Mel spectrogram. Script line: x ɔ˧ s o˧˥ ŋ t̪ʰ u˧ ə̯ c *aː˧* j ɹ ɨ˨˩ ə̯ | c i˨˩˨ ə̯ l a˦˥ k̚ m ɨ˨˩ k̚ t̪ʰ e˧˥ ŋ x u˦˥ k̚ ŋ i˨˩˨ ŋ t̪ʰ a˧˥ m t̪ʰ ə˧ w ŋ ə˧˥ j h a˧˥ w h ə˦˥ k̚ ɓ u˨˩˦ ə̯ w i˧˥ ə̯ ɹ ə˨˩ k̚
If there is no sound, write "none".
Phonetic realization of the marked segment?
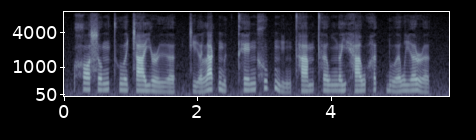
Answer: aː˧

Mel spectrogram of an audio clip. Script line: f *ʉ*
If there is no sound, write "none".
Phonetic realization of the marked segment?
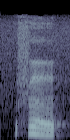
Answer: ʉ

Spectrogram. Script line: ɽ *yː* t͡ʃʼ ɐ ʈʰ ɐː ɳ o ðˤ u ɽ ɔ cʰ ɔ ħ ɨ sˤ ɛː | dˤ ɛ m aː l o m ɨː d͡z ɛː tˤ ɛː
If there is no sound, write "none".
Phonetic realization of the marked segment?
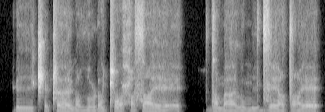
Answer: ɨː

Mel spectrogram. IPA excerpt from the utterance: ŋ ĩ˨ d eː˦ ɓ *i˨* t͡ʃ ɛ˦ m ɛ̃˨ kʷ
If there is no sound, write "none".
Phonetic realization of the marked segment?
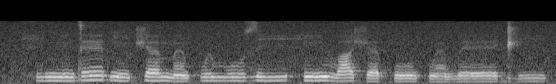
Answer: ĩ˨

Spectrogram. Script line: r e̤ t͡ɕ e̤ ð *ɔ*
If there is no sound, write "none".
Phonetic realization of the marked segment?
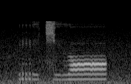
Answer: ɔ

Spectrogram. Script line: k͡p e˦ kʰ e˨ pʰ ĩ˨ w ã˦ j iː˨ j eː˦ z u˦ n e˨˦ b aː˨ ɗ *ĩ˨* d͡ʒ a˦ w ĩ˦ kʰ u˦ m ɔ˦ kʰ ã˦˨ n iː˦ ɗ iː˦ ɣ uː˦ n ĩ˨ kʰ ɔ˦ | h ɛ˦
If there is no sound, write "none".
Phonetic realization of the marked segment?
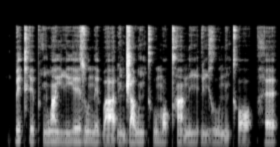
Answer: ĩ˨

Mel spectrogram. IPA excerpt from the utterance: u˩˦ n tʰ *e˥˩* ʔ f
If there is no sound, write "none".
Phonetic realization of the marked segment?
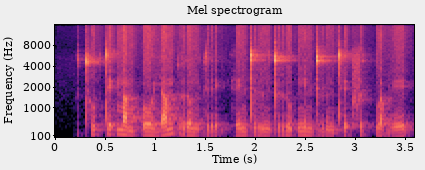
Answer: e˥˩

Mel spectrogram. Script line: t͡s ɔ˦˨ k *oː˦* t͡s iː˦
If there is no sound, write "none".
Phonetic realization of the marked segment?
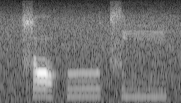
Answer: uː˦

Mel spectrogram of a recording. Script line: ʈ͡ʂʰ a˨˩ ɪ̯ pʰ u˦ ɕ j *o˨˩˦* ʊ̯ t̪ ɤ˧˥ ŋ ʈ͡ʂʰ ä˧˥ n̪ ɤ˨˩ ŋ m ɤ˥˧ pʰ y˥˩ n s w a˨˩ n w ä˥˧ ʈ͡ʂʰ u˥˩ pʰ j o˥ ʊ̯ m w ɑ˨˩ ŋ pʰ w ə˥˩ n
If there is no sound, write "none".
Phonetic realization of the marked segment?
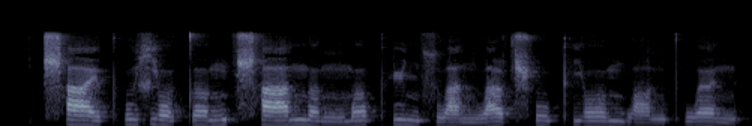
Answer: o˩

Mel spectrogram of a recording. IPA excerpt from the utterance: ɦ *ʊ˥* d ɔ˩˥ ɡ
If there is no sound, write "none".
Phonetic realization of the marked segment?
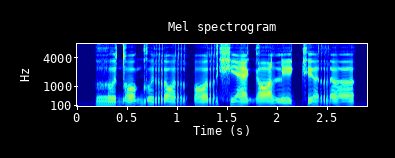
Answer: ʊ˥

